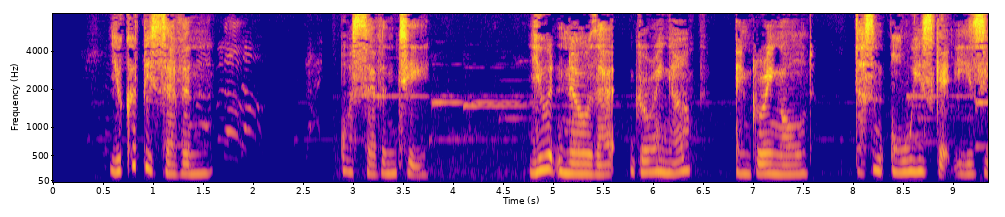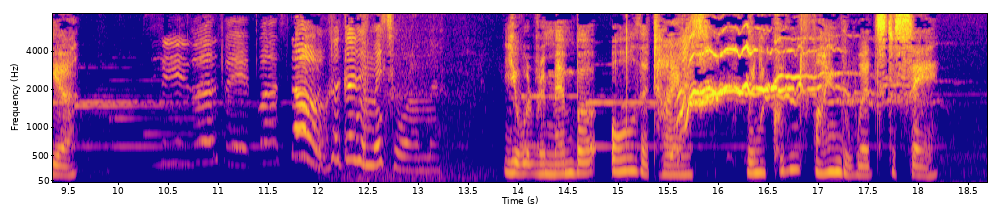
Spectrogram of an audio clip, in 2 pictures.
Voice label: Asian English social services; Calvary Community Care

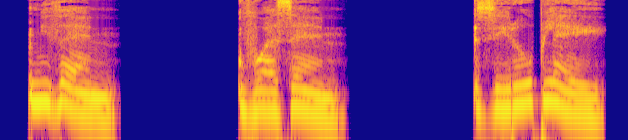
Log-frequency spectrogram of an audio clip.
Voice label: Indian Bengali, Female

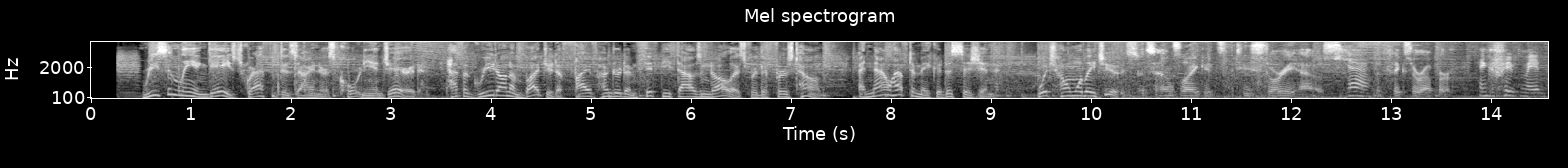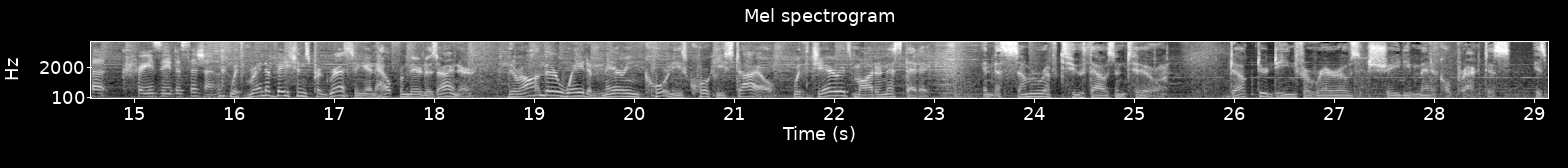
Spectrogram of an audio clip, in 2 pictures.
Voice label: US English TV Narration

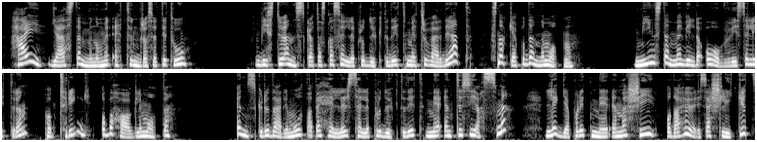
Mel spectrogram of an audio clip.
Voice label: Norwegian Voice Sample, Norwegian Female

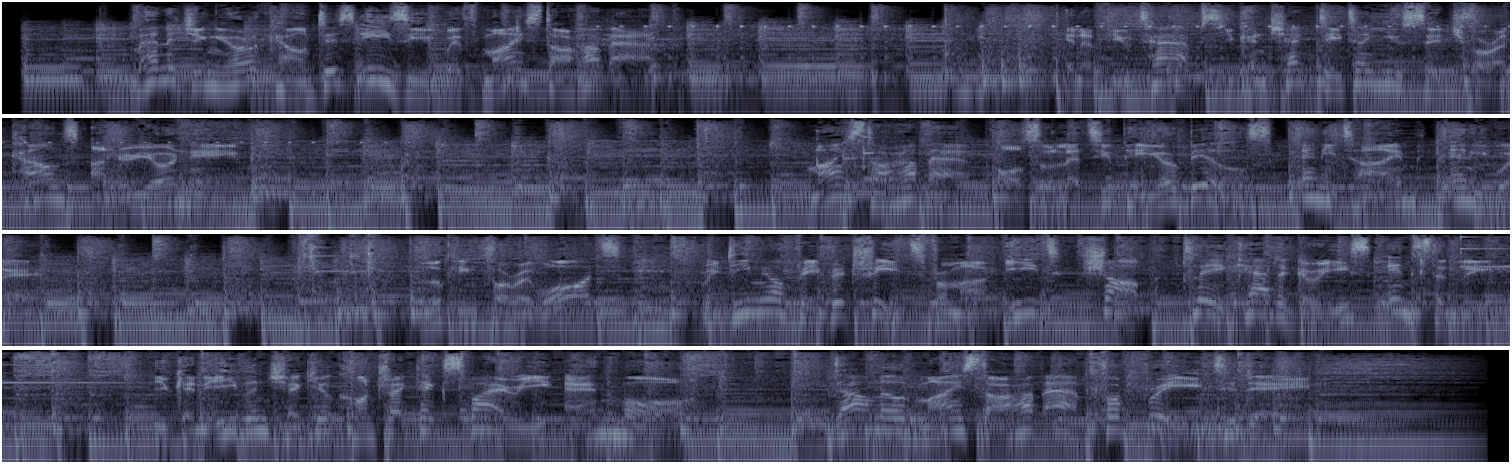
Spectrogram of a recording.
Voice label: App TVC, English Singaporean Male; My StarHub

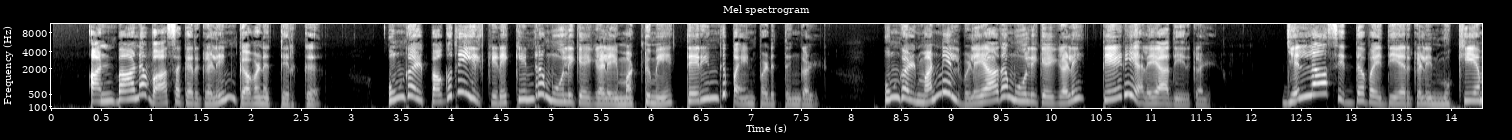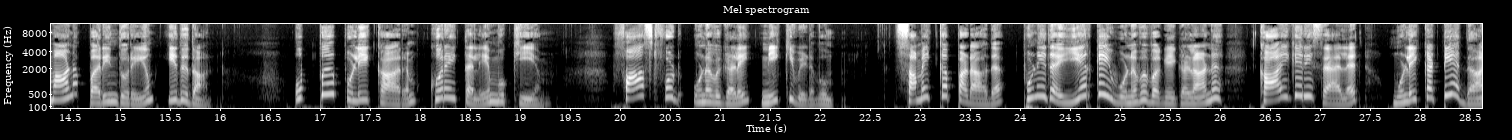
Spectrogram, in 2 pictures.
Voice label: Tamil India Female

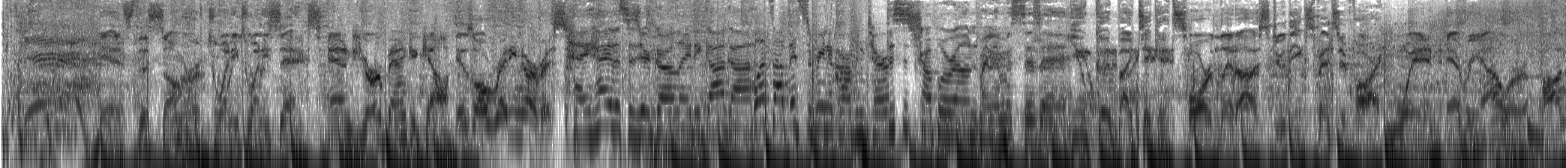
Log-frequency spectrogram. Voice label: AU English

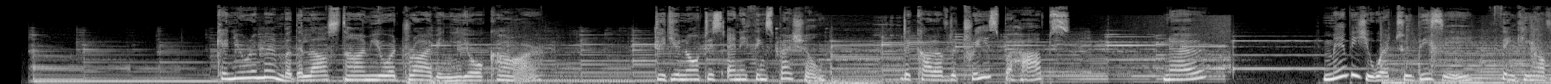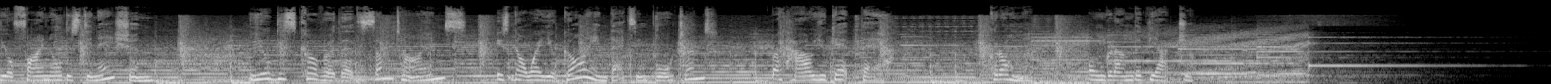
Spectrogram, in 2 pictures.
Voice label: Italian Female Ad English; Fiat

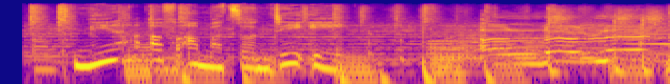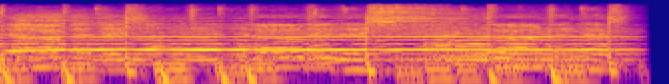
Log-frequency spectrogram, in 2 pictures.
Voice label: German commercials; Amazon DE

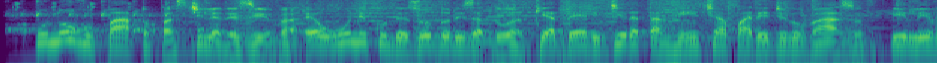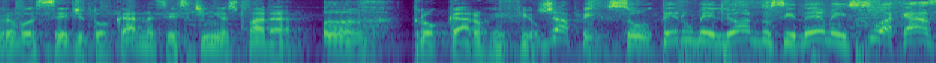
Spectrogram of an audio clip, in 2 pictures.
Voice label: Brazilian Portuguese M, Brazilian Portuguese Male

